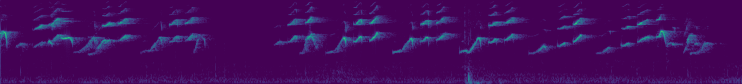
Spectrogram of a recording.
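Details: Overlapping chirpy whistles from a household group of cockatiels, quick downward-sliding notes in tight clusters, with a short gap and one soft knock partway through.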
